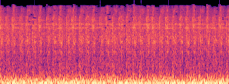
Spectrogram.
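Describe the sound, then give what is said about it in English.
Rapid, continuous gunfire in a video game, a dense, unbroken stream of loud shots that blur into a steady roar with no pauses. “Do some shooting right now.”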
